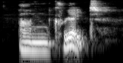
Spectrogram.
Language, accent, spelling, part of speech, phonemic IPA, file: English, Southern England, uncreate, verb, /ˌʌnkɹiˈeɪt/, LL-Q1860 (eng)-uncreate.wav
- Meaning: 1. To kill; to destroy; to deprive of existence; to annihilate 2. To undo the act of creating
